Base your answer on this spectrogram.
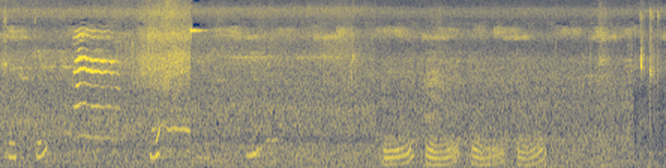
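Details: Domestic cats, a brown cat and a white kitten, outdoors on green grass behind a house, described as ready to fight: scattered short meows early on, then four quick arched meows in a row, with a higher chirping sound near the start.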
